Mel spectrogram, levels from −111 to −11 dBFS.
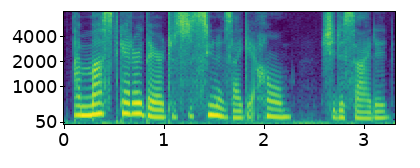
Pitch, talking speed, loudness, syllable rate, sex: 210 Hz, 255 wpm, -17 LUFS, 6.0 syllables/s, female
